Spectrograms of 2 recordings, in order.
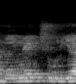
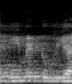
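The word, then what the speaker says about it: hematuria: अब इसका अलग अलग प्रोनाउंसिएशन चलता है, आप अपने हिसाब से देख लेना, बाकी सामान्यतः हीमेचूरिया कहते हैं। कुछ कुछ अच्छी अच्छी किताबें जिसमें हीमेटूरिया लिखा है, लेकिन बोला शायद शायद इसको जाता है हीमेचूरिया।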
